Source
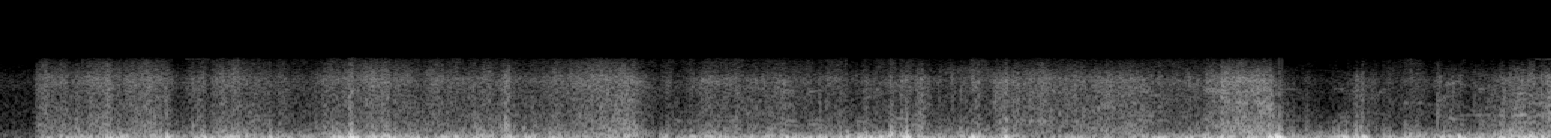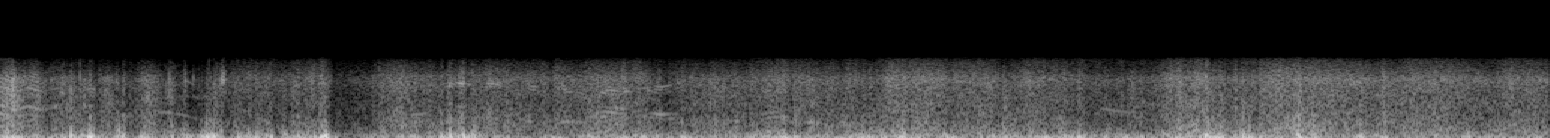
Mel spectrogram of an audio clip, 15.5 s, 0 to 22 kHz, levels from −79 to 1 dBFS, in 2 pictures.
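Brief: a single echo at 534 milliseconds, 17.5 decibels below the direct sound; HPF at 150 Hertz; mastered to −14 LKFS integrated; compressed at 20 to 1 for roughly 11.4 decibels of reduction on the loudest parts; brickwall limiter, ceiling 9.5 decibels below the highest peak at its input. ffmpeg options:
ffmpeg -i in.wav -af "highpass=150,acompressor=threshold=-32dB:ratio=20,alimiter=level_in=6.5dB:limit=-24dB:level=0:latency=1,volume=-6.5dB,aecho=1:1:534:0.133,volume=26dB" out.wav

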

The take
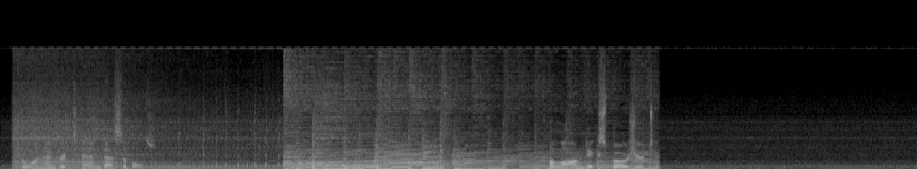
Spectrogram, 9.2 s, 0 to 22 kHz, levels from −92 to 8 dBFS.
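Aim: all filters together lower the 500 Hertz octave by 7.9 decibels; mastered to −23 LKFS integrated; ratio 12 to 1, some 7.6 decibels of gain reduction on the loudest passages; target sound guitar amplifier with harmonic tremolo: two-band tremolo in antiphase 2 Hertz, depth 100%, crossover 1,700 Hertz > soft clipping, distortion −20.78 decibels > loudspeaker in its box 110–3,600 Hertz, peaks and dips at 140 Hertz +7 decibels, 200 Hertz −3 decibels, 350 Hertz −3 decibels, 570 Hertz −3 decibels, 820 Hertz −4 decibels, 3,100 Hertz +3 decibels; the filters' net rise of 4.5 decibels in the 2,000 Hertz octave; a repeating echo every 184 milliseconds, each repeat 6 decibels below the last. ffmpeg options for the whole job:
ffmpeg -i in.wav -filter_complex "[0:a]equalizer=frequency=500:width_type=o:gain=-7.5,equalizer=frequency=2000:width_type=o:gain=6,acompressor=threshold=-33dB:ratio=12,aecho=1:1:184|368|552|736|920|1104:0.501|0.251|0.125|0.0626|0.0313|0.0157,acrossover=split=1700[link_01][link_02];[link_01]aeval=exprs='val(0)*(1-1/2+1/2*cos(2*PI*2*n/s))':channel_layout=same[link_03];[link_02]aeval=exprs='val(0)*(1-1/2-1/2*cos(2*PI*2*n/s))':channel_layout=same[link_04];[link_03][link_04]amix=inputs=2:normalize=0,asoftclip=threshold=-28.5dB,highpass=110,equalizer=frequency=140:width_type=q:width=4:gain=7,equalizer=frequency=200:width_type=q:width=4:gain=-3,equalizer=frequency=350:width_type=q:width=4:gain=-3,equalizer=frequency=570:width_type=q:width=4:gain=-3,equalizer=frequency=820:width_type=q:width=4:gain=-4,equalizer=frequency=3100:width_type=q:width=4:gain=3,lowpass=frequency=3600:width=0.5412,lowpass=frequency=3600:width=1.3066,volume=21.5dB" out.wav

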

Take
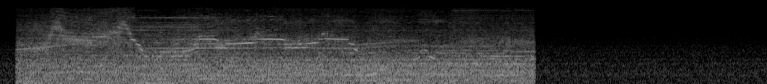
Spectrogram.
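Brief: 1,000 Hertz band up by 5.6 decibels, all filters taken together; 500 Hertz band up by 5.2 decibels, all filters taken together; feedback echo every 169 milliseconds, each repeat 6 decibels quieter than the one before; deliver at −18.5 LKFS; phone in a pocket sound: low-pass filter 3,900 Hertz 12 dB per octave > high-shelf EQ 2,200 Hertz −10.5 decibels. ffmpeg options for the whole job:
ffmpeg -i in.wav -af "lowpass=3900,equalizer=frequency=500:width_type=o:gain=5,equalizer=frequency=1000:width_type=o:gain=7.5,highshelf=frequency=2200:gain=-10.5,aecho=1:1:169|338|507|676|845|1014:0.501|0.251|0.125|0.0626|0.0313|0.0157,volume=7.5dB" out.wav

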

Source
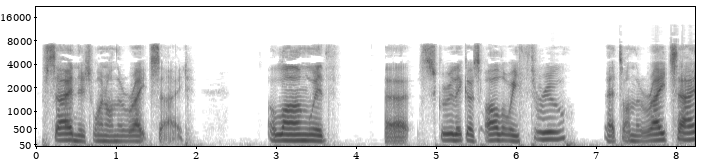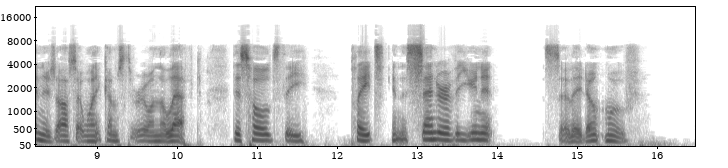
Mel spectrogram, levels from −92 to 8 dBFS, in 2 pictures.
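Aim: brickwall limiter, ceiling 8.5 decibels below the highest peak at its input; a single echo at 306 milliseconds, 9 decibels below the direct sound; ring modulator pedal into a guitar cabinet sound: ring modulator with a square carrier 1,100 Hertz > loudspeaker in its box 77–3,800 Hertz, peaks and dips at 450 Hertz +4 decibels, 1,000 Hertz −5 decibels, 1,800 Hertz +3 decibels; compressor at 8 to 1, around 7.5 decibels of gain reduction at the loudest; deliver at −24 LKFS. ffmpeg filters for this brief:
ffmpeg -i in.wav -af "acompressor=threshold=-23dB:ratio=8,alimiter=limit=-21.5dB:level=0:latency=1,aecho=1:1:306:0.355,aeval=exprs='val(0)*sgn(sin(2*PI*1100*n/s))':channel_layout=same,highpass=77,equalizer=frequency=450:width_type=q:width=4:gain=4,equalizer=frequency=1000:width_type=q:width=4:gain=-5,equalizer=frequency=1800:width_type=q:width=4:gain=3,lowpass=frequency=3800:width=0.5412,lowpass=frequency=3800:width=1.3066,volume=7.5dB" out.wav

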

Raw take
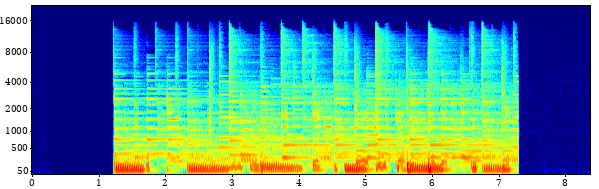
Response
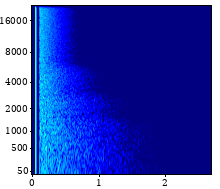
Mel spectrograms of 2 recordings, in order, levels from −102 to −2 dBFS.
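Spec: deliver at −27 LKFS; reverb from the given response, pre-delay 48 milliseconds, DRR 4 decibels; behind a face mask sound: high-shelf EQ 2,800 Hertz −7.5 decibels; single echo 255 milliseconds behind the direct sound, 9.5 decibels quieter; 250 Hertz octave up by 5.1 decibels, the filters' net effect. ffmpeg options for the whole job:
-filter_complex "[0:a]equalizer=frequency=250:width_type=o:gain=7,aecho=1:1:255:0.335,asplit=2[link_01][link_02];[1:a]atrim=start_sample=2205,adelay=48[link_03];[link_02][link_03]afir=irnorm=-1:irlink=0,volume=-0.5dB[link_04];[link_01][link_04]amix=inputs=2:normalize=0,highshelf=frequency=2800:gain=-7.5,volume=-8dB"

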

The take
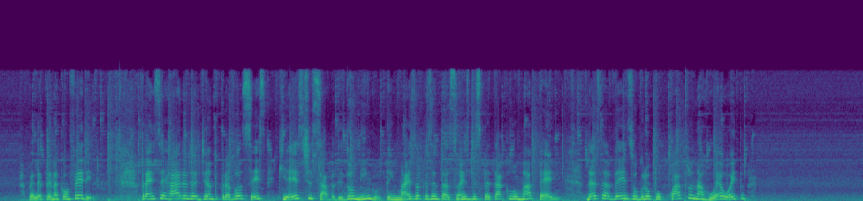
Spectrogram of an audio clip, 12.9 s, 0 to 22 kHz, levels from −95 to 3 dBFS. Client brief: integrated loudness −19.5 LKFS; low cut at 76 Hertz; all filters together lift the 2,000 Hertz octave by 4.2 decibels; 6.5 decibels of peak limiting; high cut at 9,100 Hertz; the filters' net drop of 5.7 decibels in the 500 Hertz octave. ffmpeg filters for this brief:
ffmpeg -i in.wav -af "highpass=76,lowpass=9100,equalizer=frequency=500:width_type=o:gain=-7.5,equalizer=frequency=2000:width_type=o:gain=5.5,volume=9.5dB,alimiter=limit=-9dB:level=0:latency=1" out.wav

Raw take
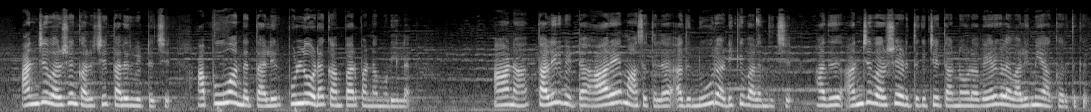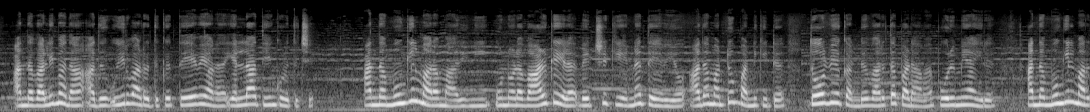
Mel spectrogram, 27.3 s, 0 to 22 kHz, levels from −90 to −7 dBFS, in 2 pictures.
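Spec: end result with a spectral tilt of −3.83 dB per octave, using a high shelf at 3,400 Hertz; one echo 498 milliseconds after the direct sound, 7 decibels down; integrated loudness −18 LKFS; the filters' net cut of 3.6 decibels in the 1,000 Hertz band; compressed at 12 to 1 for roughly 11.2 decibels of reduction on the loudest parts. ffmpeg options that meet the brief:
ffmpeg -i in.wav -af "equalizer=frequency=1000:width_type=o:gain=-6,highshelf=frequency=3400:gain=5.5,acompressor=threshold=-26dB:ratio=12,aecho=1:1:498:0.447,volume=12dB" out.wav

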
